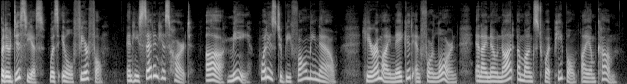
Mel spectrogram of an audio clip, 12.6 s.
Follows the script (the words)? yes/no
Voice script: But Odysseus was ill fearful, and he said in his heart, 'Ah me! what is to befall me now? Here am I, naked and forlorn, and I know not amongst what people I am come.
yes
